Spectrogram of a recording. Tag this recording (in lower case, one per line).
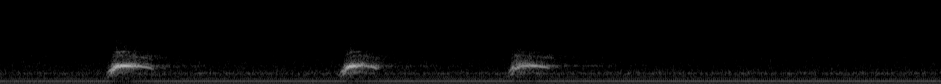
fox barking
